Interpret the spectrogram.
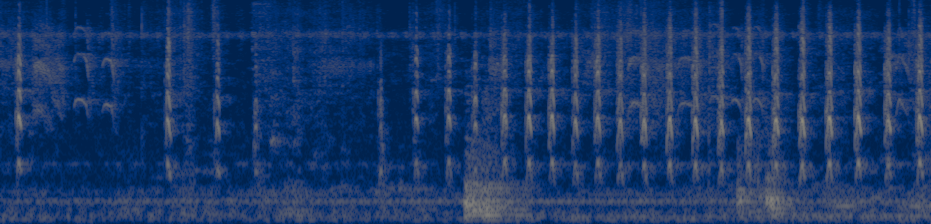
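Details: A black francolin gives short, harsh clicking notes that settle into a steady run of about two per second, with thin higher calls early on and a brief low rumble.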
